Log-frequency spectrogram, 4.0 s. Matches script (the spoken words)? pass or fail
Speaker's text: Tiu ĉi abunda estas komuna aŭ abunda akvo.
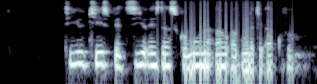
fail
